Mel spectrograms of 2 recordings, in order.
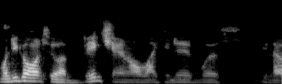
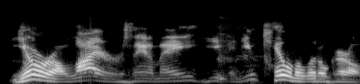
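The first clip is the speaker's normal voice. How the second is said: imitated fake country accent; 2 semitones higher than usual. Reading a viewer's hostile comment aloud, in a put-on country accent. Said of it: "I like your country accent".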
